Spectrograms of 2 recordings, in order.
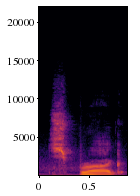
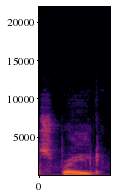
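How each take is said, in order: First: "Sprague" said as "sprag"; "Sprague" rhyming with "flag"; short-A pronunciation. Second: "Sprague" said as "sprayg"; "Sprague" rhyming with "plague"; long-A pronunciation. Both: Shown as a demonstration. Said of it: "however you wanna say it".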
